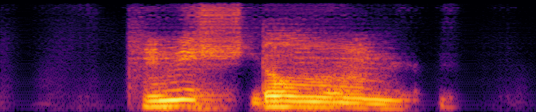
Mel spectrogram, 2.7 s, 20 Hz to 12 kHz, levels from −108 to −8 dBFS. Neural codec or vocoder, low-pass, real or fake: codec, 44.1 kHz, 0.9 kbps, DAC; 10.8 kHz; fake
